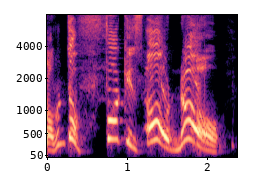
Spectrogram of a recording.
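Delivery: very high, drawn-out, swooping, frightened panicked yell. Game master voicing an enemy who just missed a swing, yelling. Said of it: "he just yells".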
